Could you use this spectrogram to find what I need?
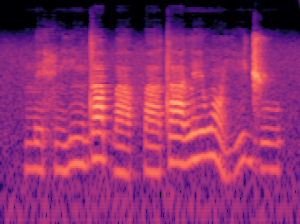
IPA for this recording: m e˨ h ĩ˨ j ĩ˨ d a˧ b a˨ f a˨ t a˧ l e˦ w ɔ̃˦˨ j i˨˦ d͡ʒ u˧

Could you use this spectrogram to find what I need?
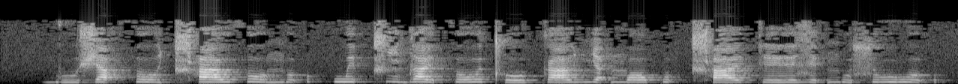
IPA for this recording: ɡ u˨ ʃ ä˦ ʔ θ o˦˨ ʊ̯ t͡ɕʰ a˦ ʊ̯ θ o˦˨ ʊ̯ ŋ ʊ˦ ʔ | w ɪ˦ ʔ t͡ɕ ĩ˦˨ d a˦˨ ɪ̯ θ o˦ ʊ̯ tʰ o˨ ʊ̯ k a˦ ʊ̯ ɲ ä˦ ʔ m ɔ˦ p ʊ˦ ʔ t͡ɕʰ a˦ ɪ̯ k e˦ ɪ̯ z ɪ˦ ʔ ŋ u˦˨ s u˦ w ʊ˦ ʔ

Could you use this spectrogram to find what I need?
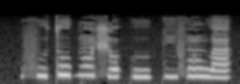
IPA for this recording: f u˧ t o˦ ɡ ɔ̃˦ ʃ ɔ˧ k u˧ k i˧ f ɔ̃˦ w a˧

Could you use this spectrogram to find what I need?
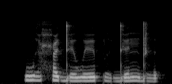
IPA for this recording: w ə̤ ħ ʏ d̪ ʏ w ʏ p ə̤ d̪ ʏ n d ə̤

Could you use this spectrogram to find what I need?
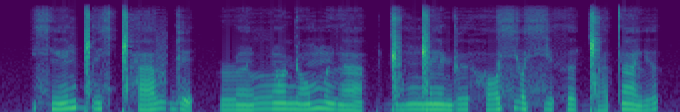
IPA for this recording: sʲ ẽ ɡ͡ǁ e sʲ ǁʰ a v ɡ e | ɹ ə̃ lː ɔ̃ ɖ ɔ̃ m ə̃ ð ã | ɡ͡ǁ ɔ̃ ŋ͡ǁ ẽ ɖ ø h ɔ sʲ ɔ sʲ e θ ə ɡ͡ǁ a t̪ ã lʲ ə

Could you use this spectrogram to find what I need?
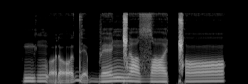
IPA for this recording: mʲ ʊ ŋ ɔ̰ ɾ ɔ̰ d ɛ̰ b ɛ ŋ͡ǁ ɛ zˤ ɛ ǁ ɔ

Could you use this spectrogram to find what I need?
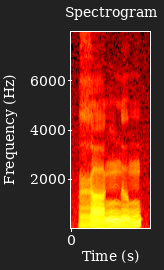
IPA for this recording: ɣ a˨˩˦ ŋ n ə˧˥ m

